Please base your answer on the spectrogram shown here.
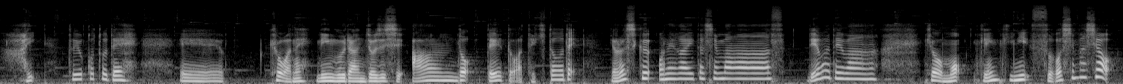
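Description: A woman's voice: medium pitch, lively intonation, normal speed, a little mellow. A woman host giving a casual, chatty morning announcement in a cheerful, giggly and informal manner. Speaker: audio channel host, speech therapist and amateur voice actor. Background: background music.

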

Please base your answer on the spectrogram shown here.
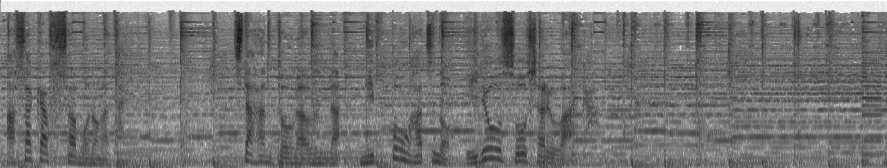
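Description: A male announcer reads out radio drama titles. His delivery is slow and very lively in pitch. Loud instrumental music plays under him.

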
